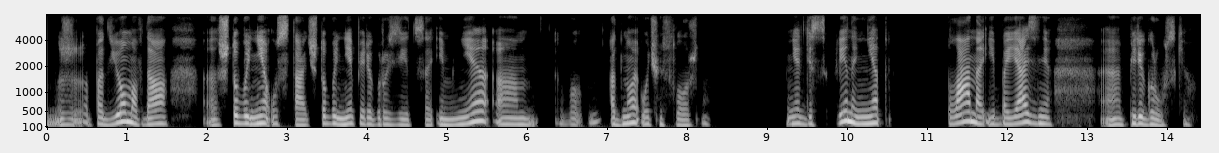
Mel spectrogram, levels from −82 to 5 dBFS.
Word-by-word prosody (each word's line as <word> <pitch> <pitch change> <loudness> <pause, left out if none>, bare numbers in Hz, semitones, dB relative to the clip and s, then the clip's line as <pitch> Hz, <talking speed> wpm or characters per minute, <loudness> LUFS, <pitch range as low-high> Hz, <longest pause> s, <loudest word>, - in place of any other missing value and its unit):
ж 205 +9 -5
подъёмов, 185 +5 +3
да, 170 +3 +1 0.4
а 145 - -6
чтобы 185 +4 +3
не 180 +3 +5
устать, 145 -5 -1
чтобы 180 +1 -1
не 160 +3 +3
перегрузиться, 150 -4 -5
и 150 +2 -3
мне, 175 +12 +2
ам, 160 -1 -2 0.2
как - - -16
бы 80 - -11 0.3
одной 175 +6 +1
очень 165 -1 -4
сложно. 145 +6 -7 1.0
Нет 180 0 -2
дисциплины, 205 +7 +3
нет 180 +3 +2 0.8
плана 200 +5 +5
и 170 - -5
боязнь, 180 +2 +1 0.6
э, 155 +2 -2
перегрузки. 160 -4 -2
170 Hz, 110 wpm, -21 LUFS, 155-185 Hz, 1.0 s, не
